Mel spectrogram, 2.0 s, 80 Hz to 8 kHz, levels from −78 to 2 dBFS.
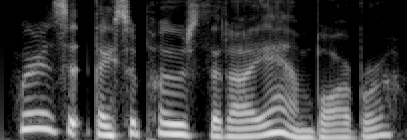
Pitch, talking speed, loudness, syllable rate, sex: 195 Hz, 265 wpm, -16 LUFS, 7.8 syllables/s, female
